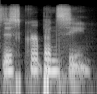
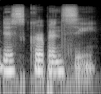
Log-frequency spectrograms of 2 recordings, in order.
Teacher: So we have second syllable crep, the stressed syllable, discrepancy, n which has a schwa sound, and then C, which is a short E sound.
